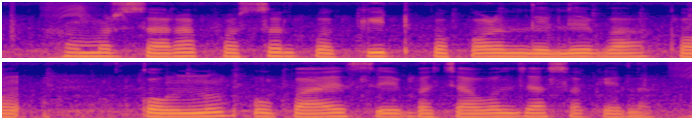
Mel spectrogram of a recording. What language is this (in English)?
Bhojpuri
